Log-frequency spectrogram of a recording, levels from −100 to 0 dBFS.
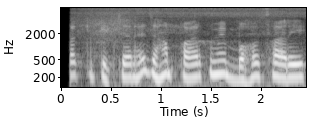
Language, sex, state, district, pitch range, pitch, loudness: Hindi, male, Chandigarh, Chandigarh, 200-225 Hz, 210 Hz, -14 LUFS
